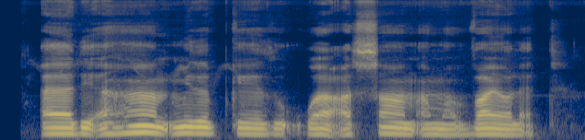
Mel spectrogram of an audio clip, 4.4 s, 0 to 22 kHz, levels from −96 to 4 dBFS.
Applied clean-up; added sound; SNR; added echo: none; none; none; none.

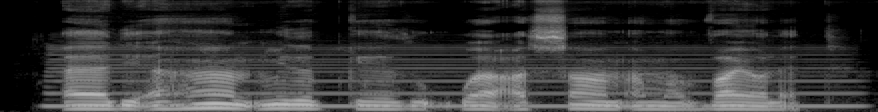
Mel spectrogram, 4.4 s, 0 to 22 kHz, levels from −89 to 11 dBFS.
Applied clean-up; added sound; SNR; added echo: none; Wind instrument, woodwind instrument; 13 dB; none.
